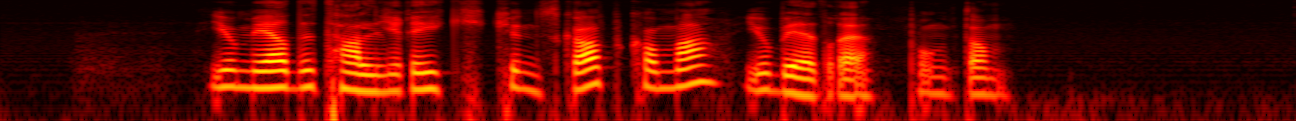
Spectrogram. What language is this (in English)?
Norwegian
